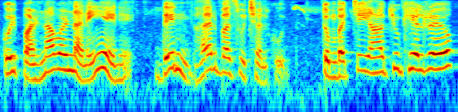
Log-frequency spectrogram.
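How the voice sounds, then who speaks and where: A woman acting as an indignant female witch from a cartoon horror comedy. The voice is high, and the manner is fussy and scolding. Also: fairly quick, a little hiss or hum, close to an everyday voice. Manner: scolding, complaining.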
